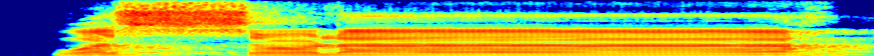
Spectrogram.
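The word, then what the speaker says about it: والصلاة: Jadi kita bacanya itu was-shalah. Huruf wawunya tidak terbaca karena memang tidak ada harokat ya.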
